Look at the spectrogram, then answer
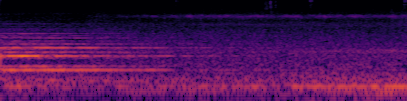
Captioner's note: insects chirring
